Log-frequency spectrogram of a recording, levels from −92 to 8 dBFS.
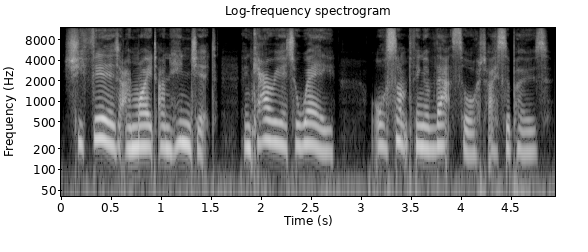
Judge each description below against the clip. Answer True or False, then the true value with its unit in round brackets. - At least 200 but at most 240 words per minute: True (205 wpm)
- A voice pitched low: False (215 Hz)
